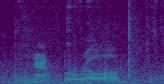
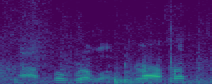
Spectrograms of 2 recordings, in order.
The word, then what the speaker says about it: Cafarella: right after Kev left have Phil cafarella that is how you say it cafarella cafarella practice cafarella all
